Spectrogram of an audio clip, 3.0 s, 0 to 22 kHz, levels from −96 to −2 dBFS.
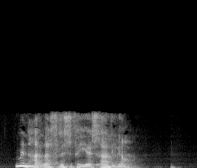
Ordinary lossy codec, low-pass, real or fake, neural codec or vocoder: MP3, 48 kbps; 7.2 kHz; fake; codec, 16 kHz, 2 kbps, FunCodec, trained on LibriTTS, 25 frames a second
